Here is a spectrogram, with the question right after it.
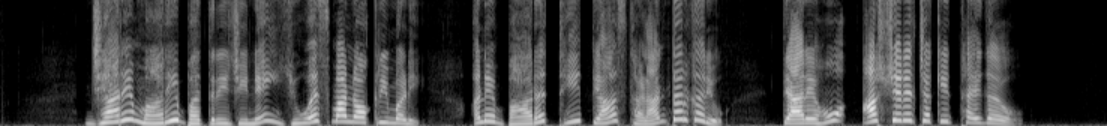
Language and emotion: Gujarati, surprised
